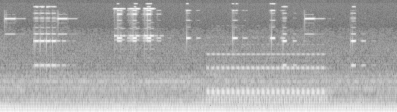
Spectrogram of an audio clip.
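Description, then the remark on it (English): A muffled telephone, not the bridge phone, rings in a single sustained burst beneath a constant low rumbling hum, with faint high electronic chirps scattered throughout. “Do I hear a telephone? That's not the bridge phone. Where is it? It is sounding muffled.”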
